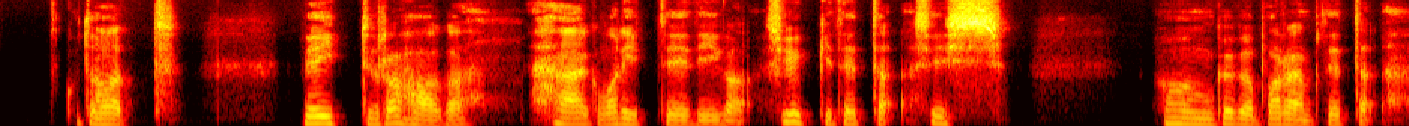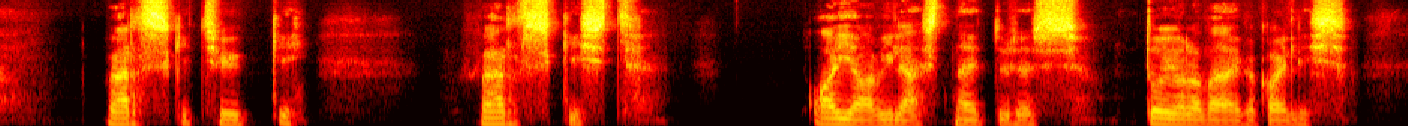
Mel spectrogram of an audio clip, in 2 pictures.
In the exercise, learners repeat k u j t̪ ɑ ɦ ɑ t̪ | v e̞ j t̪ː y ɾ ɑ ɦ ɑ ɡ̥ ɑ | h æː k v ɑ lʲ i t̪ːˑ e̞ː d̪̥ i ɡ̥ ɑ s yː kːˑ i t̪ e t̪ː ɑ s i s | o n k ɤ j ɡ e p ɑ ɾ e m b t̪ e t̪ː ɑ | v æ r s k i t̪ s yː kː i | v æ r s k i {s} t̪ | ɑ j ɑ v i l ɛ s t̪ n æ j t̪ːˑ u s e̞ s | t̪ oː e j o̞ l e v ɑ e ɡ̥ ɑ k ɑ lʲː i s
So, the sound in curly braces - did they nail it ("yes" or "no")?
yes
